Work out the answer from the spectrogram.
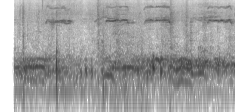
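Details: Kept Jambu pigeon giving low, rolling coos that run almost continuously, with thin high whistled notes repeating several times from other birds nearby.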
